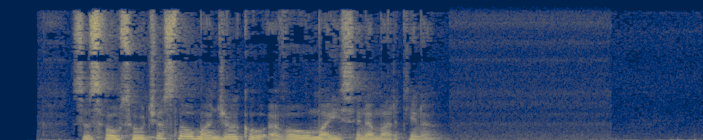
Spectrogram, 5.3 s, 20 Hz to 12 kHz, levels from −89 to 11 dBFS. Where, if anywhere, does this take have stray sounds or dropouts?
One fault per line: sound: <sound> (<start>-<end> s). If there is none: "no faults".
no faults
